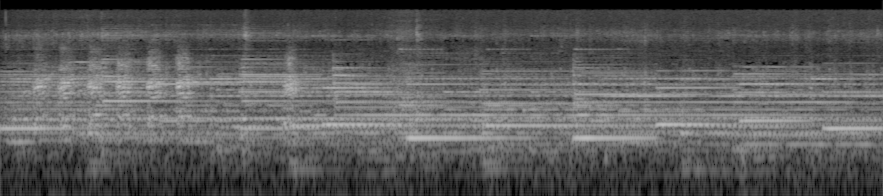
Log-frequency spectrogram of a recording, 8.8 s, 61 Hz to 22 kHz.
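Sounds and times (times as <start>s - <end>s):
many clocks ticking in a clock shop in Chehalis: 0.0s - 8.8s.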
